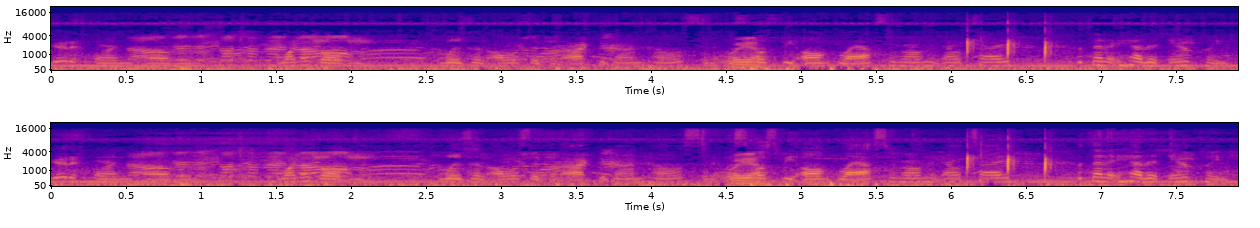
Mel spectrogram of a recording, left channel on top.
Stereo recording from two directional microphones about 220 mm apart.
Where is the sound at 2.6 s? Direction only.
50° right (ahead or behind).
